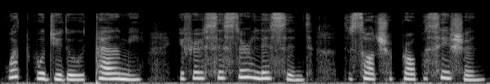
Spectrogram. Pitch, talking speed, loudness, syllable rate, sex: 255 Hz, 170 wpm, -16 LUFS, 4.8 syllables/s, female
